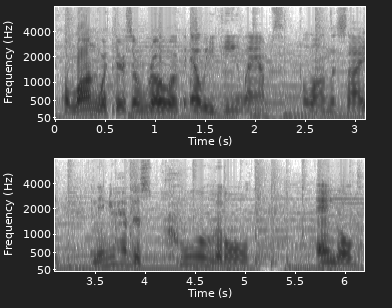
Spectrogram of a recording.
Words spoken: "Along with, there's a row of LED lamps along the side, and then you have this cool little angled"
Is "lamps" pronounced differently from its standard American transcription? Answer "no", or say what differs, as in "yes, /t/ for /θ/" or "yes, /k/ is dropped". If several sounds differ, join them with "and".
no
